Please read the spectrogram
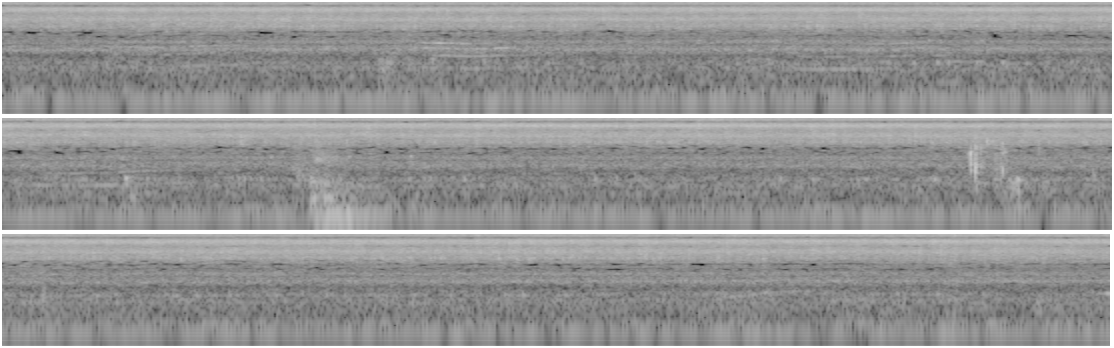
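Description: Kitchen faucet running steadily, its stream pouring into a stainless steel sink, with two brief knocks partway through.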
